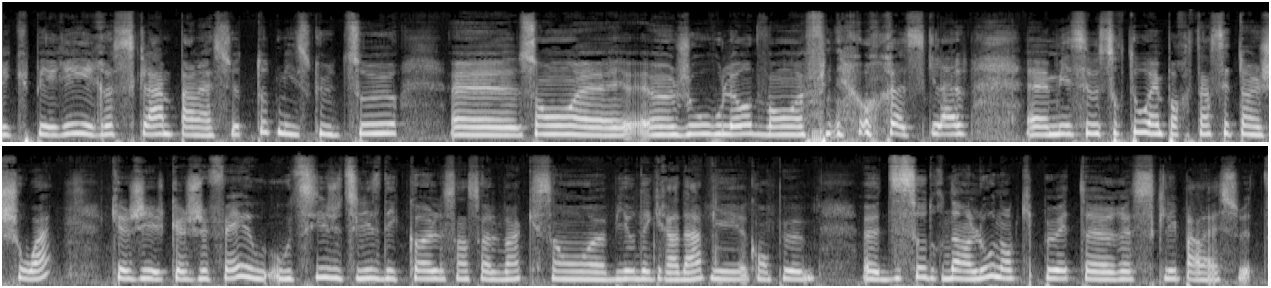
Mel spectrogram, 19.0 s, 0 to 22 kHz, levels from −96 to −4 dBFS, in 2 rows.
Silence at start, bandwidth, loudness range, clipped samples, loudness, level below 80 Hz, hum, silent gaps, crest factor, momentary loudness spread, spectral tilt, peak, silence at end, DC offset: 0 s; 16.5 kHz; 3 LU; under 0.1%; -21 LUFS; -36 dBFS; none; none; 16 dB; 6 LU; -4.5 dB/octave; -4 dBFS; 0.1 s; under 0.1%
